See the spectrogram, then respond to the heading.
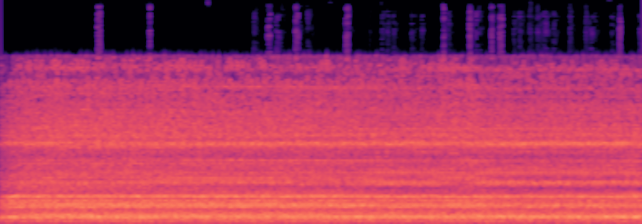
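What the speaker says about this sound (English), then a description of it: "I'm gonna go ahead and heat up my heat gun" A heat gun warming up for card-making, a constant, loud, even blowing whir that holds steady from start to finish with no talk.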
